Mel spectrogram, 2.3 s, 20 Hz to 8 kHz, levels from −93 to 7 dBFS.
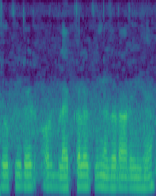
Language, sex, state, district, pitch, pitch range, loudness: Hindi, male, Bihar, Darbhanga, 125 Hz, 115-125 Hz, -25 LUFS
